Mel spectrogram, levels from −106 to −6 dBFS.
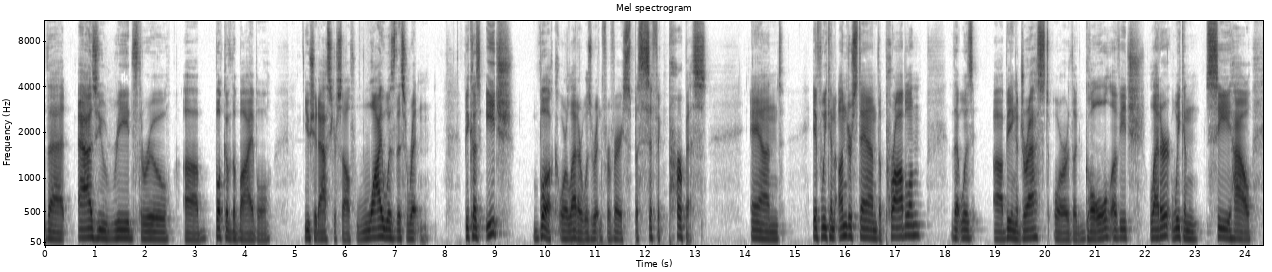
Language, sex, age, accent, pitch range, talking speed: English, male, 30-49, American, 100-125 Hz, 130 wpm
